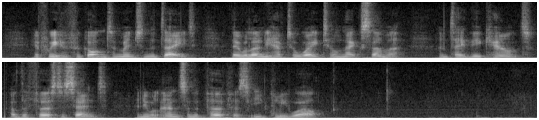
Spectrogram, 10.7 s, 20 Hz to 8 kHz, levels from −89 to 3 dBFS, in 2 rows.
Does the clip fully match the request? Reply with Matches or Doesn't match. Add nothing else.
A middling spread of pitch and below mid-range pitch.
Doesn't match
